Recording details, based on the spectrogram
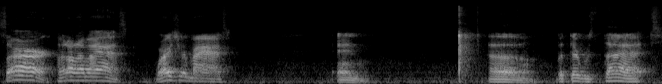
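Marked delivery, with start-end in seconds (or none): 0.0-2.3 put-on high, rough, crackly, creaky elderly woman's voice. Recalling a dream about someone in the background, old lady voice. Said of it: "an old lady's voice in the background go".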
